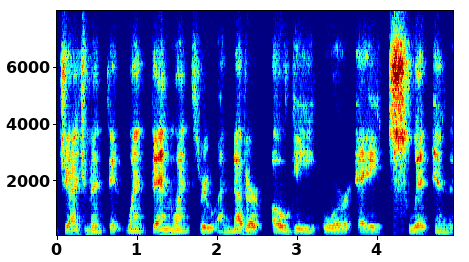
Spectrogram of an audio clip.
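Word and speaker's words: ogee: And in the hand was what looks like an eye on their symbols, and that eye is actually an ogi. It's spelled O-G-E-E, and the word ogi means a portal, a slit, or an opening.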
